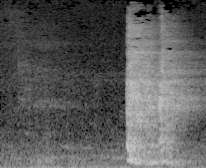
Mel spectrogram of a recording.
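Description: A man coughs once, a single sharp cough a little over a second in.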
